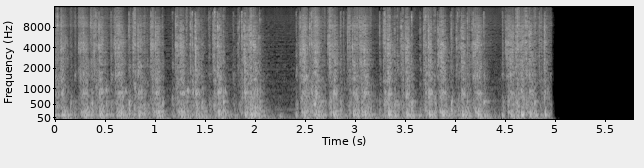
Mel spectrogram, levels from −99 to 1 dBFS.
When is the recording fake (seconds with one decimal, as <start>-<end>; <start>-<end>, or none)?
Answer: 0.0-1.1; 2.6-3.3; 4.2-5.8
